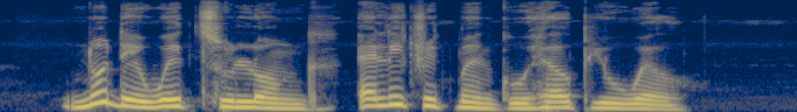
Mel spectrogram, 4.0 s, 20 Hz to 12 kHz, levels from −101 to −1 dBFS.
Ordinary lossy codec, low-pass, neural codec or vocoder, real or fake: none; none; none; real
